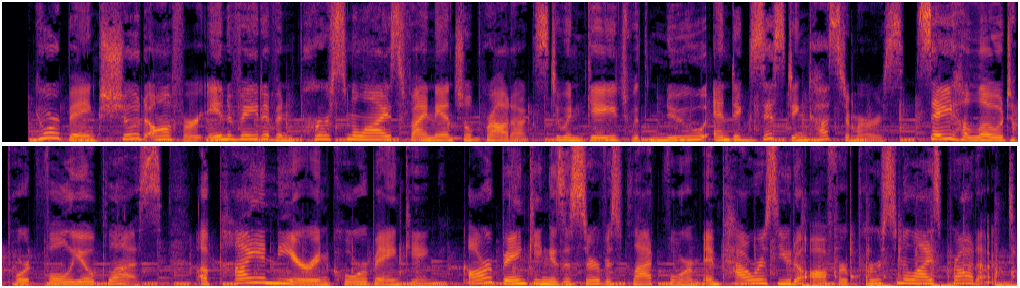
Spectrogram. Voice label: Corporate VO; Los Angeles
